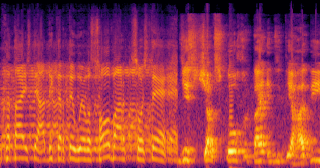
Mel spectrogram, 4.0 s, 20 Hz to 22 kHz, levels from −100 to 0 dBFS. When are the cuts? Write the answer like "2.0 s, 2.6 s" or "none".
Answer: 2.2 s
